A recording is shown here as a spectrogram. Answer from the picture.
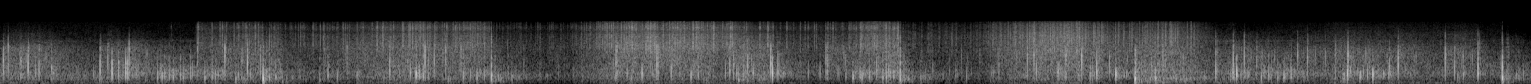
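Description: Fireworks and firecrackers popping: scattered sharp bangs, with three stretches of dense crackling, each lasting two to three seconds, about two, six and ten seconds in.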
